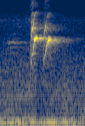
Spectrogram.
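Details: Cucak rawis, used as a master song for training cage birds: a single quick pair of high sharp falling chirps ending in thin level whistles, in quiet surroundings.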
